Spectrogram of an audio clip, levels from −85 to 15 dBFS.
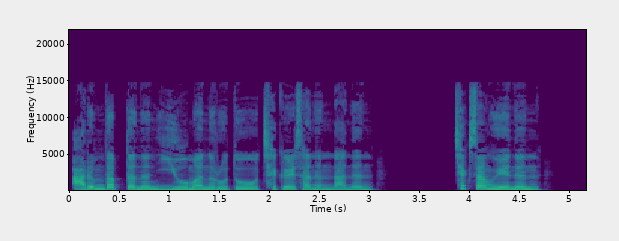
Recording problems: none

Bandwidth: 14.5 kHz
